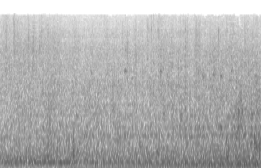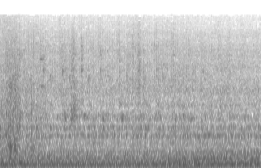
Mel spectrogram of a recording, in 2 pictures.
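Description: A car engine idles with a steady, low, even hum that neither rises nor fades, heard on its own without voices.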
